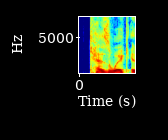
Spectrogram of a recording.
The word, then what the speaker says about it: Keswick: As in spelt K-E-S-W-I-C-K. And Keswick is not how you pronounce it. – It's Keswick.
